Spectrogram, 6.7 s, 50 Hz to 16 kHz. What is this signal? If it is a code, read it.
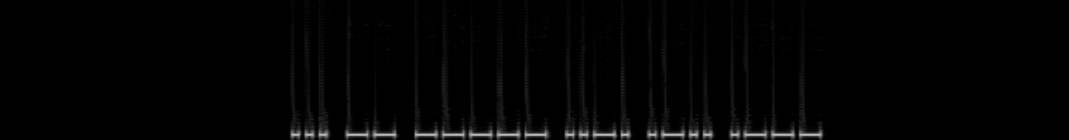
Morse code, heard as a keyed tone, about 28 wpm, 700 Hz. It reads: SM0FLJ
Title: DXCC-100 Call Signs - 6 Characters - 28wpm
